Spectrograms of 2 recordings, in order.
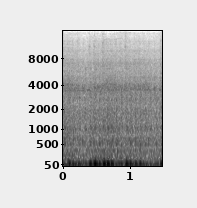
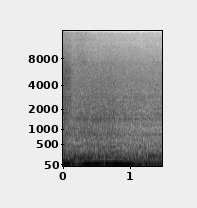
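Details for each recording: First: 1995 BMW E36 318i petrol engine struggles to idle, with a low rumble that surges and sags about once a second, though it drives fine. The owner suspected a clogged idle control valve, but a split vacuum hose at that valve was found and fixed. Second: 1995 BMW E36 318i after its split idle control valve vacuum hose was taped over: steady, even low idle rumble with no hunting, stumbling or hiss. The idling problem is cured and the engine sounds healthy.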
